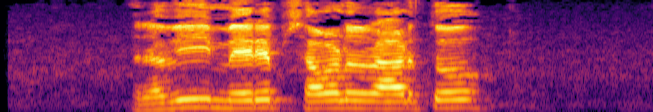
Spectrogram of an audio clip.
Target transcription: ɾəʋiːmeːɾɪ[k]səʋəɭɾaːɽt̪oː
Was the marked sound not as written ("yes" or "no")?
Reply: yes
